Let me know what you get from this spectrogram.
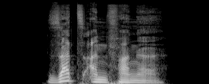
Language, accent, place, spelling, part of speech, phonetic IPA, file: German, Germany, Berlin, Satzanfange, noun, [ˈzat͡sʔanˌfaŋə], De-Satzanfange.ogg
- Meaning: dative of Satzanfang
